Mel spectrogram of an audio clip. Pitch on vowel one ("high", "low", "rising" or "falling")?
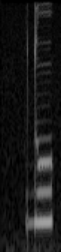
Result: high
